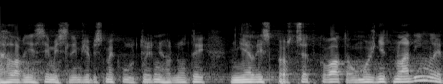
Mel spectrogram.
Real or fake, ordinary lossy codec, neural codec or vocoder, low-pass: real; MP3, 64 kbps; none; 7.2 kHz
